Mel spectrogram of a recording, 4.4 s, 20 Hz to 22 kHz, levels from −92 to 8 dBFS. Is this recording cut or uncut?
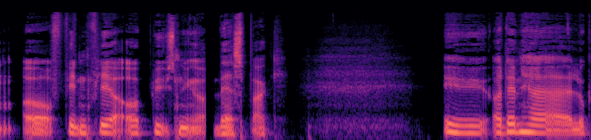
cut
